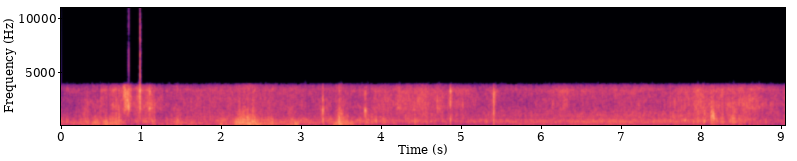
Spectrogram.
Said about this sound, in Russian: Ну, извините, я сейчас попробую на ветру закурить.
